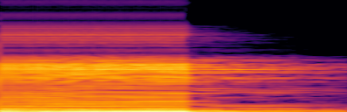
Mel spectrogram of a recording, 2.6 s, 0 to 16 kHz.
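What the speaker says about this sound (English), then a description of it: "it might just be the Hall reverb" A sustained, buzzy drone from a Korg NTS-1 synthesizer with a pulsing texture cuts off, leaving a long, fading hall reverb tail.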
